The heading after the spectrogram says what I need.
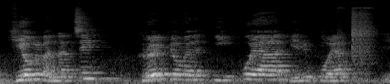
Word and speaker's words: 읽고: 곁받침 리을 기억은 음절 끝과 자음 끝에 자음 앞에서 기억으로 발음하는데 다만 밑줄 기억 앞에서는 리을로 발음한대요.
